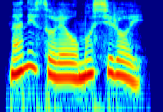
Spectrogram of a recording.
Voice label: anime, japanese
